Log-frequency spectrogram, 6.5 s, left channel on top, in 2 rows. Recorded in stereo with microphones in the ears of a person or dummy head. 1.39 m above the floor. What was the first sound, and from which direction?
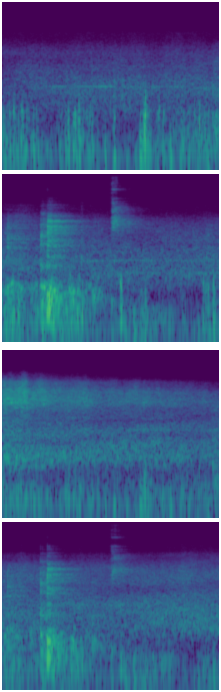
Running footsteps, 50° right (ahead or behind).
